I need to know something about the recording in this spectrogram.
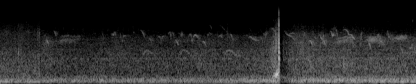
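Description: A golf lob wedge striking the ball once, a single sharp click about three seconds in. Small birds chirp faintly around it.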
